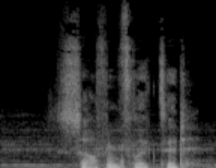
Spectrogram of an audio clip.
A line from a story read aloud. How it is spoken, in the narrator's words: asked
